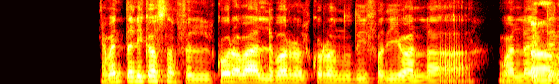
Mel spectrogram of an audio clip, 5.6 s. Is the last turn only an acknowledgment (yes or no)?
no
